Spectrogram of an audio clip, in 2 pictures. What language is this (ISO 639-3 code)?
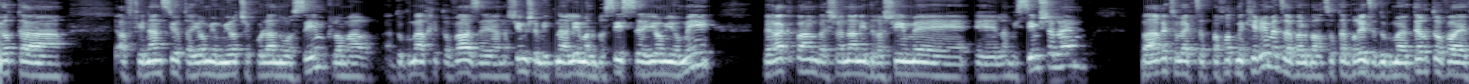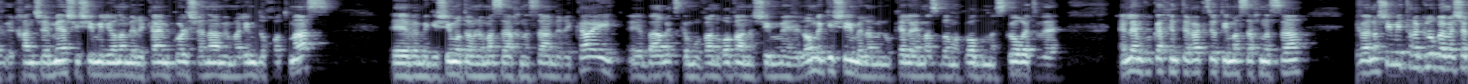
heb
